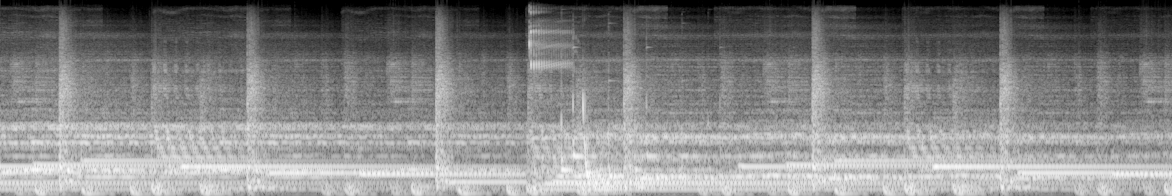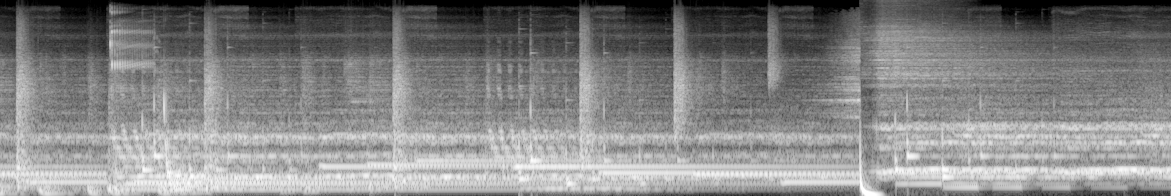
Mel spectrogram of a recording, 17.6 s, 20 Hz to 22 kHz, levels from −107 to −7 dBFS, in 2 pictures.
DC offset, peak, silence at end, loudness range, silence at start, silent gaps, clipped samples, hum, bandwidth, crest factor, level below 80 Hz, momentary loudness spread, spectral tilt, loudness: under 0.1%; 0 dBFS; 0 s; 2 LU; 0 s; none; under 0.1%; none; 18.5 kHz; 14 dB; -28 dBFS; 6 LU; -5.5 dB/octave; -15 LUFS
